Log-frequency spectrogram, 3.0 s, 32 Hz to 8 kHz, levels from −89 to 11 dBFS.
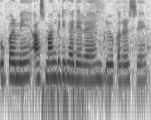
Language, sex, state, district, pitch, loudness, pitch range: Hindi, female, Arunachal Pradesh, Longding, 215 Hz, -18 LUFS, 205-220 Hz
